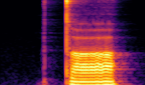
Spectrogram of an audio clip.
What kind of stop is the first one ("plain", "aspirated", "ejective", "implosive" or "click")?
plain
